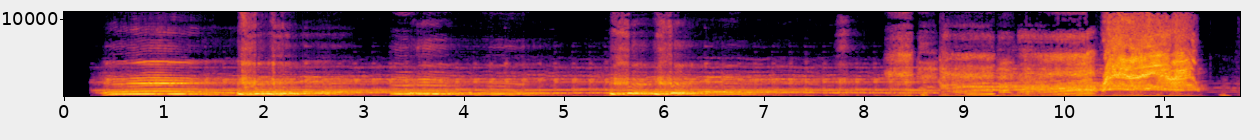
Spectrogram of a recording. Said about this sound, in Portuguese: E aí a gente tem umas coisas marcantes, tipo o choro da Witch, né? Nossa senhora.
